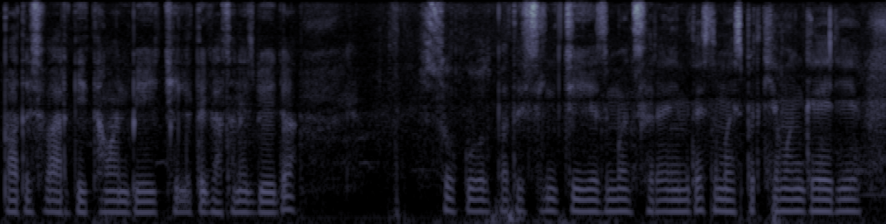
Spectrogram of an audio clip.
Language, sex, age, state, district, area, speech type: Kashmiri, male, 30-45, Jammu and Kashmir, Anantnag, rural, spontaneous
